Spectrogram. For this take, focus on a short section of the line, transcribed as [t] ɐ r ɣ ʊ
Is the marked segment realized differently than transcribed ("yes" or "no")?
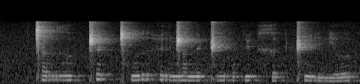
yes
